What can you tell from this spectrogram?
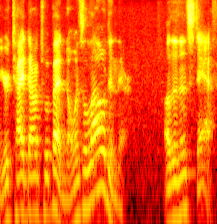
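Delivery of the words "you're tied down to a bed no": usual speaking voice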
